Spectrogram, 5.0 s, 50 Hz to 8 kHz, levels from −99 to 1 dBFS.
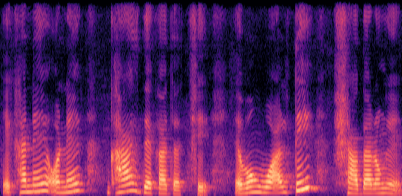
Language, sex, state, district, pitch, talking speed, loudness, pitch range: Bengali, female, Assam, Hailakandi, 225 Hz, 105 wpm, -17 LUFS, 190-290 Hz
